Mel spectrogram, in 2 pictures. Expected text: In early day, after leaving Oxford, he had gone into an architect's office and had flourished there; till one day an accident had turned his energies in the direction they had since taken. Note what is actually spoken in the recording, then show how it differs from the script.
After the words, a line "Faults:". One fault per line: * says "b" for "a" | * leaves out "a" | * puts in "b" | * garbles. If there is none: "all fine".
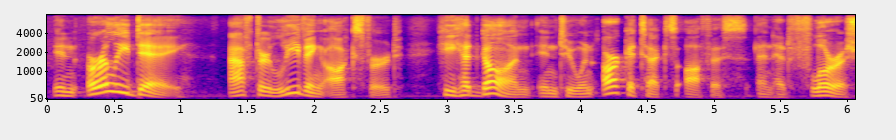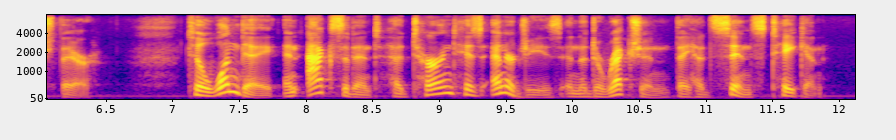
In early day, after leaving Oxford, he had gone into an architect's office and had flourished there; till one day an accident had turned his energies in the direction they had since taken.
Faults:
all fine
